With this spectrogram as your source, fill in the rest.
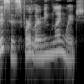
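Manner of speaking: ordinary talk, nothing marked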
